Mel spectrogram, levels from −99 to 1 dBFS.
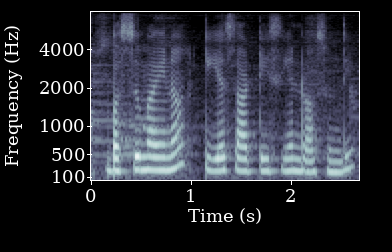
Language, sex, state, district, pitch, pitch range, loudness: Telugu, female, Telangana, Hyderabad, 220 Hz, 215-235 Hz, -19 LUFS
